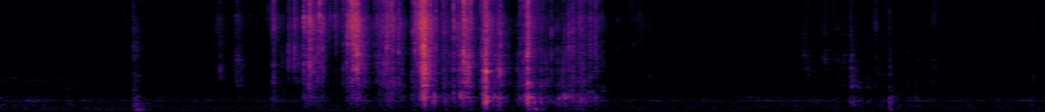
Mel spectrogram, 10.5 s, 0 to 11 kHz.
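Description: Foil trading-card sachet (Panini FIFA 365 Adrenalyn XL pack) being torn open and crinkled by hand: a dense run of crackling lasting about three seconds in the middle. A few faint clicks come before and after it.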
